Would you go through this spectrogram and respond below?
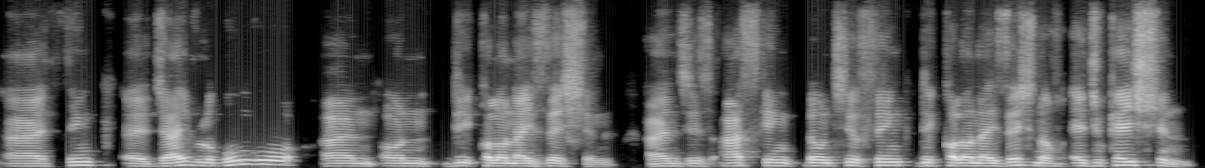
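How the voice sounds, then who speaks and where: A male moderator with a mid-range voice hosts an online academic discussion. He speaks politely and hesitantly, passing along questions from the audience. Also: mid-range voice. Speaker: panel moderator.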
